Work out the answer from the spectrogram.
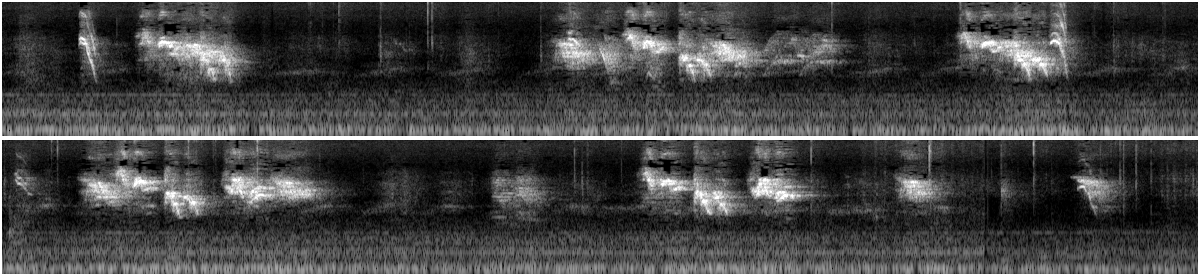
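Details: House sparrows bathing at a home in South Africa: bursts of short, bright chirps in quick clusters of two to four, repeated irregularly through the recording, over a steady low hum and faint tonal drone.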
